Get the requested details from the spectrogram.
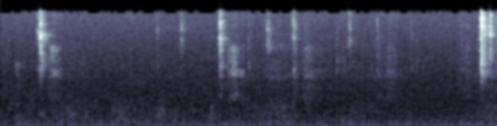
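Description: A solid white soap bar with crosshatch cuts, held in the hand, is scored further with a metal blade. Brief, bright, crisp scraping clicks sound at irregular intervals, the sharpest near the start and the end, over a faint steady low hum. Each cut snaps off quickly with almost no ring.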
